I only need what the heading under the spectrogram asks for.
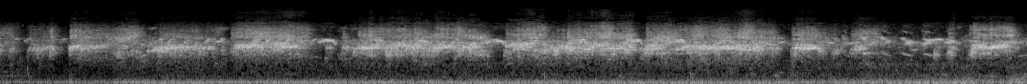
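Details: Quail at a large farm in Kalihati, Tangail, Bangladesh: a dense, continuous chatter of many high, squeaky chirping calls overlapping without pause, like a noisy crowd of birds.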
